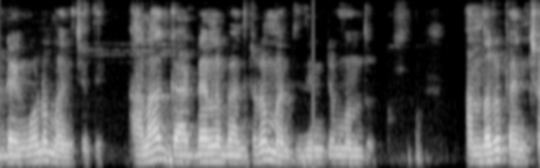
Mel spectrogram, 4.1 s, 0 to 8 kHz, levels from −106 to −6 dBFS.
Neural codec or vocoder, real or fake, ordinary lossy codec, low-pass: none; real; none; none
